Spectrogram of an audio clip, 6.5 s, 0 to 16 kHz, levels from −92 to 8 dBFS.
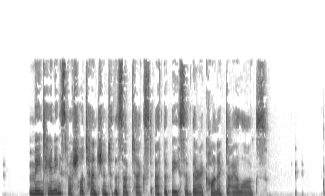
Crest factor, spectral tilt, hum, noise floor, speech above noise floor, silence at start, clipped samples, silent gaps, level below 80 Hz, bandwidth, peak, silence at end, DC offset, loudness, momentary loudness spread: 18 dB; -2.5 dB/octave; none; -70 dBFS; 49 dB; 0.6 s; under 0.1%; none; -64 dBFS; 11.5 kHz; -4 dBFS; 1.15 s; under 0.1%; -20 LUFS; 6 LU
